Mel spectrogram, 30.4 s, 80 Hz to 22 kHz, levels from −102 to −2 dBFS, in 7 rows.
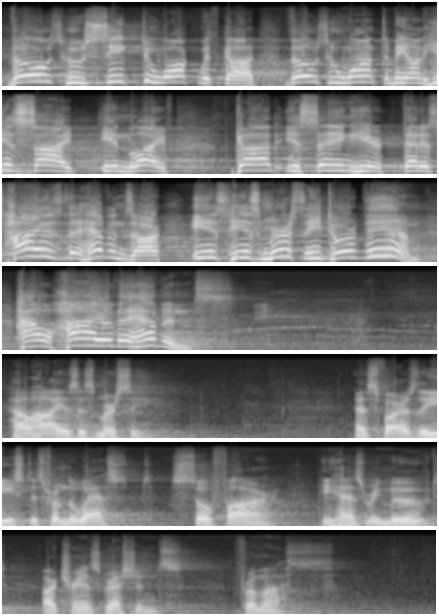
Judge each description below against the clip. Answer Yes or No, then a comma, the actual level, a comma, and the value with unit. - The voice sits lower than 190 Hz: No, high, 205 Hz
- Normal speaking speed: No, slow, 120 wpm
